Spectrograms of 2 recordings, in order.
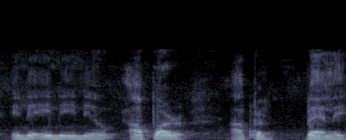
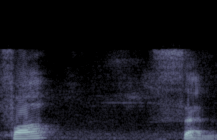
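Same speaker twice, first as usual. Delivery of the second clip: FASTEN split as "fah... sen"; syllable by syllable. Shown as a demonstration. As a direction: stretch fasten out, pausing between syllables. Teacher breaks word into syllables. (fasten ভেঙে ধীরে "ফা... সেন")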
